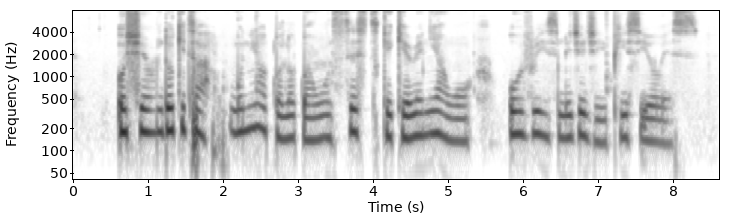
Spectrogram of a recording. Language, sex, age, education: Yoruba, female, 15-29, tertiary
